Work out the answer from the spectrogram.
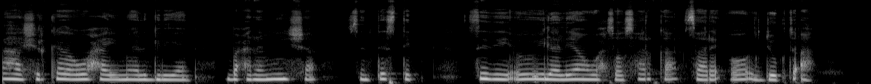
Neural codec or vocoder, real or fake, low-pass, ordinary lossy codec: none; real; none; none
